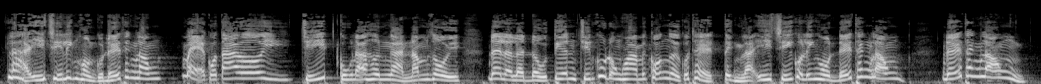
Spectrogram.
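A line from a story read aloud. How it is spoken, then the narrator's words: Panicked cry. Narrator (Vietnamese): Vân Diễm Hồ thất thanh la lên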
